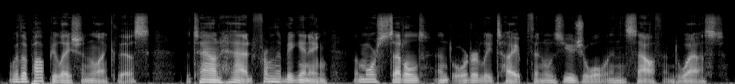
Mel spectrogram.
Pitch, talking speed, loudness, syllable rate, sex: 95 Hz, 205 wpm, -22 LUFS, 5.4 syllables/s, male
